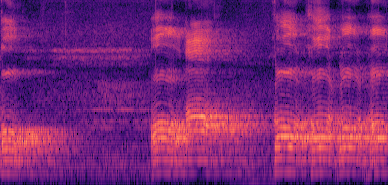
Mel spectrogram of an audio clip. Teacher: जैसे दिन में अ है, अ का उच्चारण स्थान क्या है कंठ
